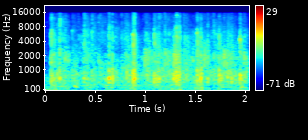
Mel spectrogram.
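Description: An audience clapping in a room: a dense, irregular patter of many hands.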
